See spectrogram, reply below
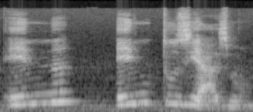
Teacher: a gente pronuncia esse N como se, quase como se tivesse uma vogal ali depois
